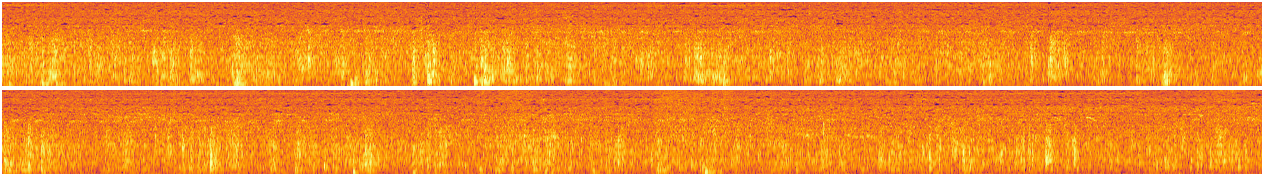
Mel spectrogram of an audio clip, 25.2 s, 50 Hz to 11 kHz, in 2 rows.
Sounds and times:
Eruption: 0.0 - 25.2.

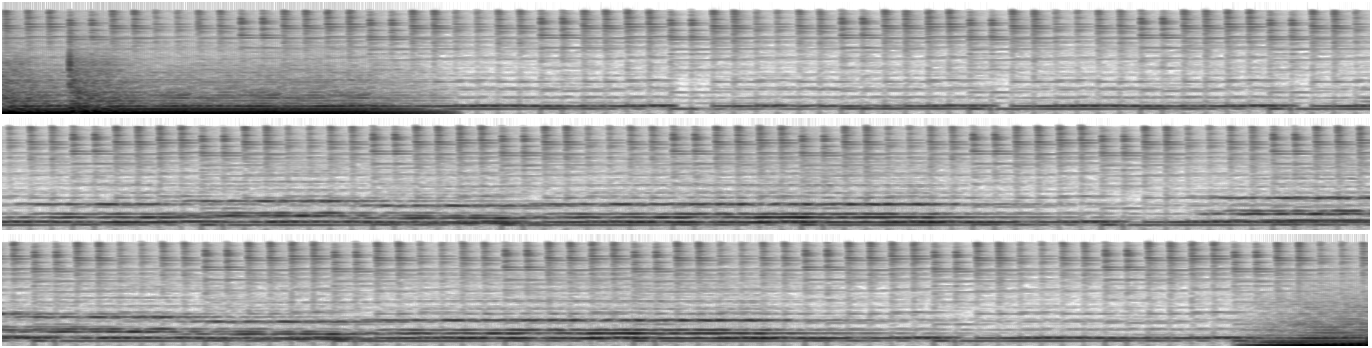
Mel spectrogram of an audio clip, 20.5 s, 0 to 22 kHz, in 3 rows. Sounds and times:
Synthesizer: 0.0 - 20.5.

